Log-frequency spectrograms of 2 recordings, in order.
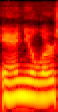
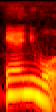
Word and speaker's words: annular: Society of Nevada says some people mispronounce it as an annual Eclipse but it doesn't happen every year annual refers to uh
